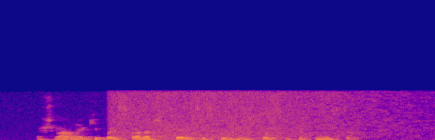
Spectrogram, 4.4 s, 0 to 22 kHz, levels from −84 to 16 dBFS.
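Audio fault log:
throughout — noise suppressor artifacts: the room noise, which swells at about 1 s, is pulled down by about 16 dB between phrases and lifts back under the voice.
2.82–3.16 s and 3.35–3.65 s — speech cut by the noise suppressor: just after "je sestavljala četverica izkušenih", the suppressor takes quiet speech for noise and turns it down by about 12 dB, then about 16 dB, over around 150 ms and 200 ms. Those sounds come out swallowed and faint.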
